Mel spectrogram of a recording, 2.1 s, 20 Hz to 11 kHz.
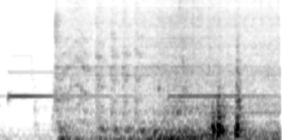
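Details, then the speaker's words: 1990 Dodge Grand Caravan LE, first start after a roadside breakdown and fuel filter job, after earlier failed start attempts: engine catches after a short crank, then two sharp pops as it settles to idle; owner suspects fuel in the exhaust caused the backfire. "and it's running heard a little backfire from the gas in the exhaust I bet from trying to start it but it's running now"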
